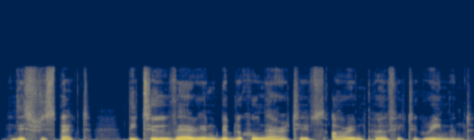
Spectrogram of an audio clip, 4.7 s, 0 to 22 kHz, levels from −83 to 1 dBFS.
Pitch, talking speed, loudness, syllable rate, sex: 120 Hz, 150 wpm, -18 LUFS, 5.6 syllables/s, male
